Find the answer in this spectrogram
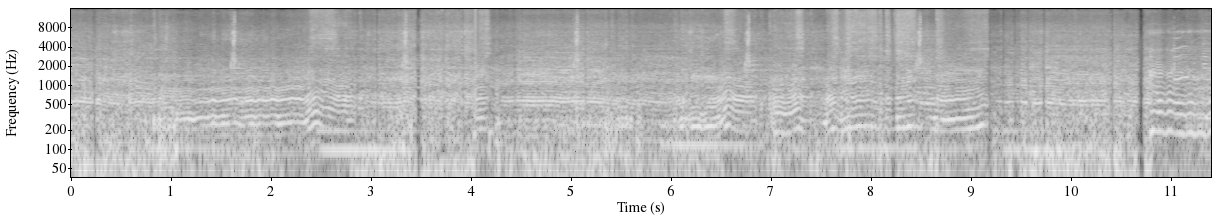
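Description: Beta 250 RR two-stroke single-cylinder enduro motorcycle engine revving hard under way, its pitch climbing and dropping again and again as the throttle is opened and closed.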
